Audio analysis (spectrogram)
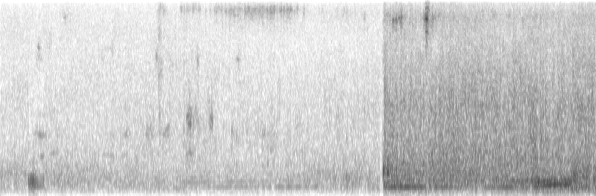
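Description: car being parked

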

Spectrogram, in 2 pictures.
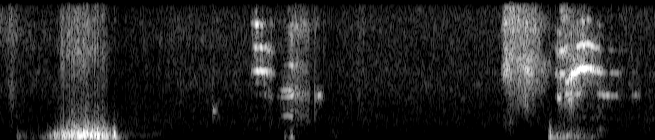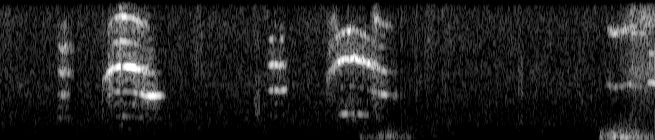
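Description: cat meowing

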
